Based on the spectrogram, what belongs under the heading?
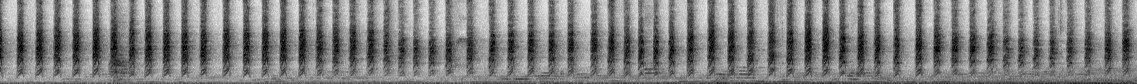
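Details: Training master of a banana spiderhunter's clear mbeset song for songbird contests: an unbroken string of piercing high chip notes delivered roughly three per second for over ten seconds, some notes louder, over soft low-pitched background noise.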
